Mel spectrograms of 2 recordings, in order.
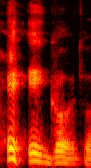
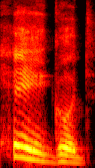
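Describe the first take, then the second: First: Lower, softer, laughing through it. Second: Said in the usual way. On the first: Real, not acted. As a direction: chuckle the words out under your breath. Laughing repeat of the aside.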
